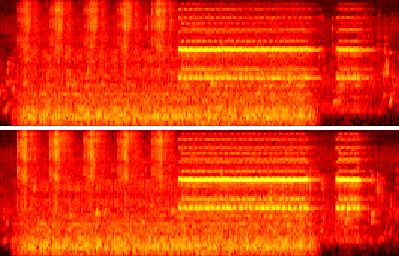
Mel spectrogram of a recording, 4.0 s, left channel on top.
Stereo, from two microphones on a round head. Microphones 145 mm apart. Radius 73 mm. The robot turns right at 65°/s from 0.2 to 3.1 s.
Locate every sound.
0.2 s a camera shutter: 70° right (ahead or behind), 6 m; by 1.7 s 25° left (ahead or behind), 6 m
1.8 s typing on a keyboard: 175° left, 2.5 m; by 3.7 s 100° right, 2.5 m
